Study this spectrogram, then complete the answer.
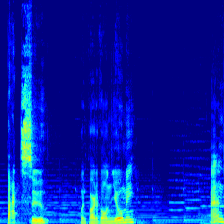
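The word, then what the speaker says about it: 罰: Net, sei, and sword is punishment, pronounced batsu when part of onyomi.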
